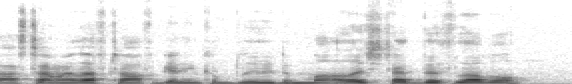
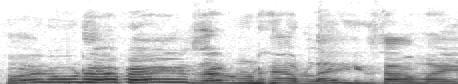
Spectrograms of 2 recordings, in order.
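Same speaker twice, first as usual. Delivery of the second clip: panicked high voice; 7 semitones higher, 5 dB louder than usual. Pretend. Character panics.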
